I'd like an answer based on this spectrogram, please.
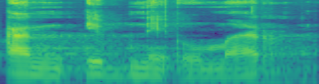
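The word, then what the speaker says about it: عن ابن عمر: Islam untuk meninggalkannya nah di hadis ini dikatakan anibni umaro nah atau bisa juga membacanya an Ibni umaro tetapi dikarenakan ini nunnya sukun maka nunnya diaktifkan kemudian Al nya diabaikan Jadi kalau dipisah begini an Ibni Umar kalau diwasol disambung jadi anibni Umar dari Ibnu Umar Ibnu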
